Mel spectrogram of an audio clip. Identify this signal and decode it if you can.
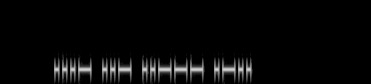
Morse code, heard as a keyed tone, about 32 wpm, 700 Hz. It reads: VU2L
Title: DXCC-100 Call Signs - 4 Characters - 30wpm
